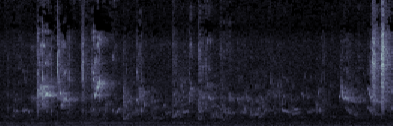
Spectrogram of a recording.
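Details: Budgerigars chirping: quick bright warbling chirps and short squawky notes in bursts, strongest near the start and end, over a faint steady hum.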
